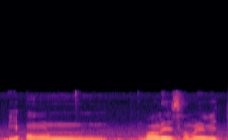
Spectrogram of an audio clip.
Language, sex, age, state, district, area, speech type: Punjabi, male, 30-45, Punjab, Mansa, urban, spontaneous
